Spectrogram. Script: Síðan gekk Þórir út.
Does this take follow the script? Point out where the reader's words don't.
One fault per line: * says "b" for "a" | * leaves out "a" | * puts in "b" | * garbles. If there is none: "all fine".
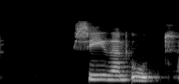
* leaves out "gekk Þórir"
